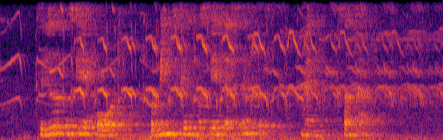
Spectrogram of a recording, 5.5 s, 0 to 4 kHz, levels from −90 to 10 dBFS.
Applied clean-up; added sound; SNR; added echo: none; Gull, seagull; 7 dB; reverberation time 0.9 s.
